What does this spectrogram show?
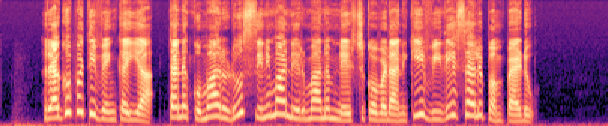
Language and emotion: Telugu, neutral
